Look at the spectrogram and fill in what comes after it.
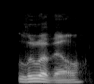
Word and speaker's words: Louisville: Which, Louisville. Did I say it right? Did I get it that time? – You did. You did. You got it.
